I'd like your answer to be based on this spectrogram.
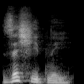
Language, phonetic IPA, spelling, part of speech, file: Russian, [zɐˈɕːitnɨj], защитный, adjective, Ru-защитный.ogg
- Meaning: 1. protective 2. safety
